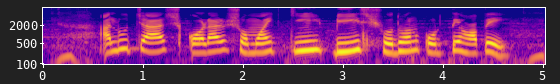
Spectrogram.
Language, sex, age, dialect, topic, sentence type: Bengali, female, 18-24, Rajbangshi, agriculture, question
